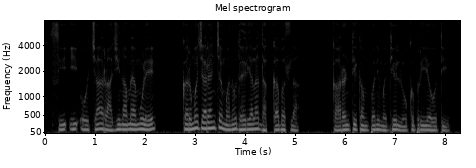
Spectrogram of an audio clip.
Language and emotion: Marathi, sad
